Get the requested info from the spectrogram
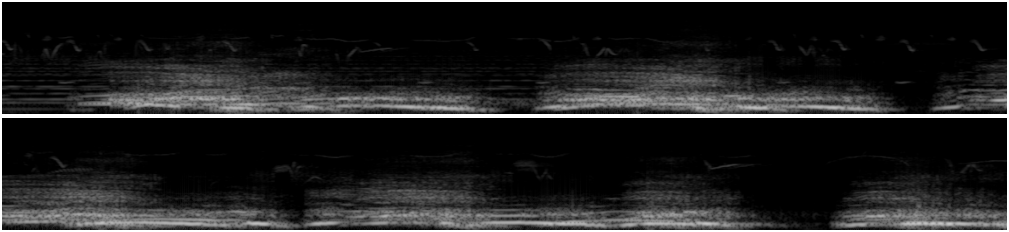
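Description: Male African lion roaring in long, deep bouts, each a string of rising-and-falling moans, with short breaks between them and a new bout starting near the end.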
